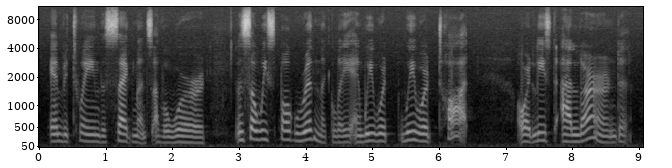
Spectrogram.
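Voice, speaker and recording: A woman speaks at a fairly slow pace in a fairly low pitch, with an unremarkable speaking voice and ordinary pitch variation. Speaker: talk show host; former elementary school teacher. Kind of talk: interview show conversation.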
